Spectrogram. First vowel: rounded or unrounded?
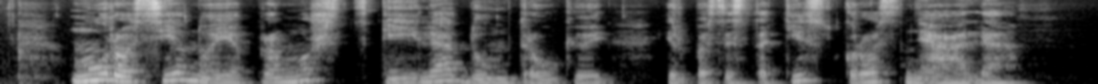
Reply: rounded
